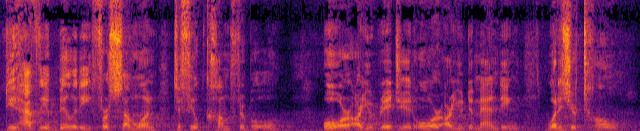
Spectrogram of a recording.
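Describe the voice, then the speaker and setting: A man teaching a class like a sermon, animated and full of rhetorical questions and tag questions. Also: medium pitch, moderate pace, big-room sound, a little hiss or hum. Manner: animated, asks rhetorical questions, frequent "right?".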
